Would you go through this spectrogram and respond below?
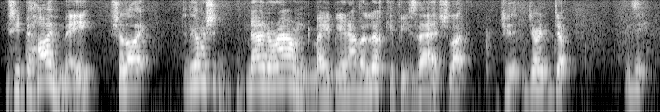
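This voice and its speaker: A man's voice: high voice, a bit bright, pitched above the performer's own voice. A man playing a silly, clueless pantomime actor with a patronising, exaggerated way of addressing an audience. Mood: clueless, hesitant. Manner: patronising, drawn-out questions to an audience.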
